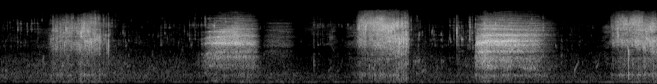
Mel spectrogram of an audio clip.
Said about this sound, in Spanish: Huancarumi rogó al dios Sol con tanta fe que al instante, de una de las rocas, comenzó a brotar agua abundante, cristalina.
